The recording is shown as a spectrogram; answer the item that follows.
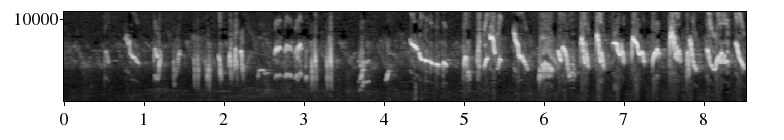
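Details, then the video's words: Loud ngekek-style white-eye song, starting with scattered high chirps and building into a dense, rapid stream of sharp twittering notes, roughly four per second, in a quiet setting. "pleci anda akan ngekek ngekek keras"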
